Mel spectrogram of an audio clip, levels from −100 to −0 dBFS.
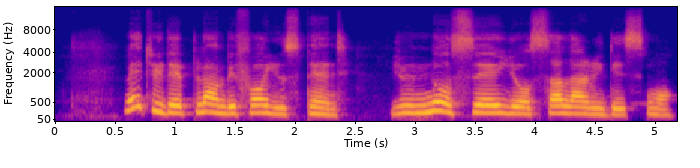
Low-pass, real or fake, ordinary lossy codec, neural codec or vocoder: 14.4 kHz; fake; none; codec, 32 kHz, 1.9 kbps, SNAC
